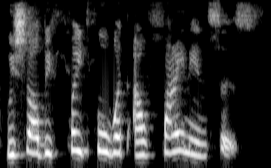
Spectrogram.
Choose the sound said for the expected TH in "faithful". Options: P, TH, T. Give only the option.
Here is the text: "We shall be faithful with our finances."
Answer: T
